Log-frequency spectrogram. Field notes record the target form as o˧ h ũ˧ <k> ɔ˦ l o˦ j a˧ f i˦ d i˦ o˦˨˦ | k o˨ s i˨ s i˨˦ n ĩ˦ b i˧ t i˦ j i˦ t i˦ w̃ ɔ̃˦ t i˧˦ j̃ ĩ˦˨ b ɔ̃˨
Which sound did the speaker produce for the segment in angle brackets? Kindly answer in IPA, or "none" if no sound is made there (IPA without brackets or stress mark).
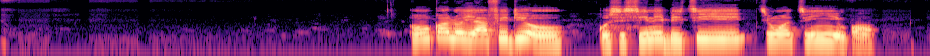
k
